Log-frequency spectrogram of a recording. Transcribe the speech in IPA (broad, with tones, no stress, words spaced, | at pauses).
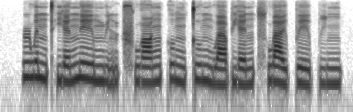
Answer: ɻwə˥˨nt̪ʰjɛ˨˦ n̪e˥˨ɪ̯my̰˨˩nʈ͡ʂʰwɑ˨˦ŋ kʊ˥˨ŋt̪u˦ n̪wä˨˦pjɛ˨˦nt͡sʰwa˥˨ɪ̯ pe˥˨ɪ̯ pi˦ŋ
